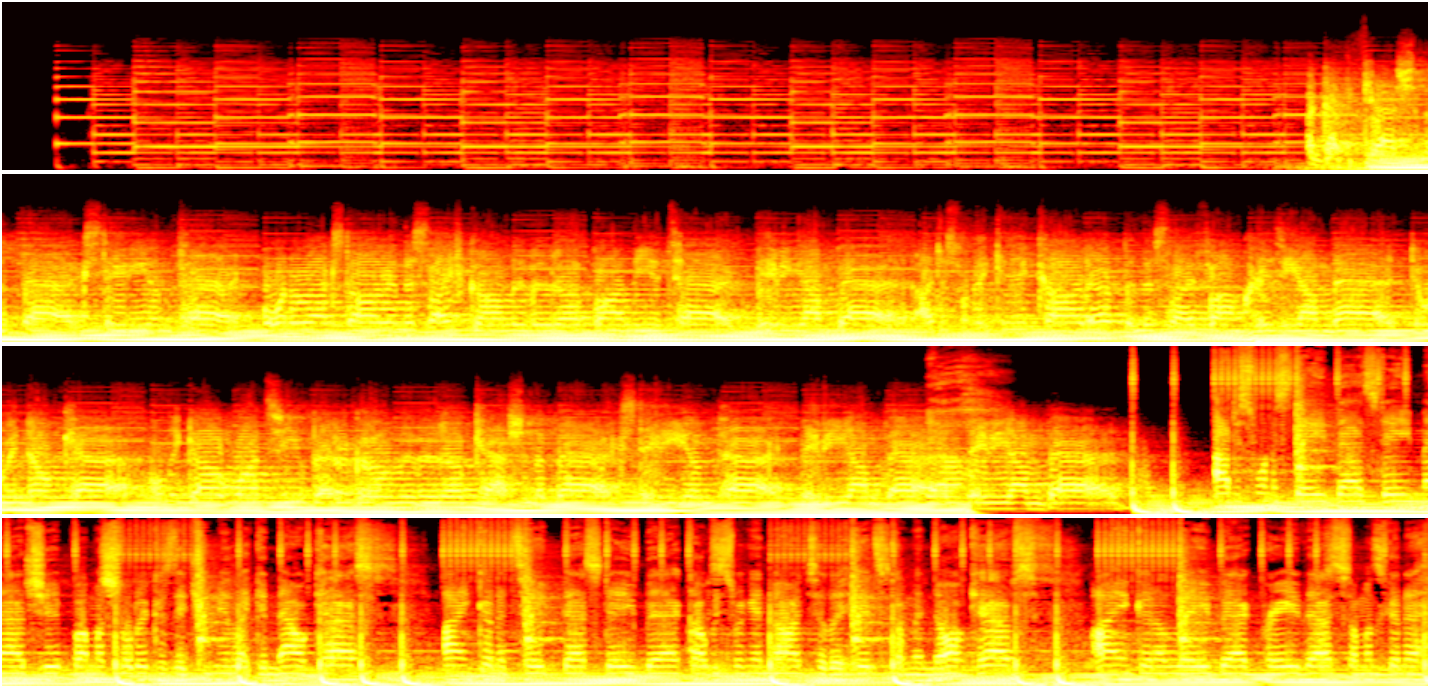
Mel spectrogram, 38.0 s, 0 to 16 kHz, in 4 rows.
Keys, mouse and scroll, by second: 0.4 alt+click, 0.9 scroll up 2, 1.2 alt+middle click, 1.7-2.5 scroll up 1, 3.0 scroll down 1, 4.2 alt+middle click, 4.7-5.9 scroll up 1, 9.5-10.5 scroll down 1, 10.5-11.4 scroll up 1, 11.4-12.7 scroll down 1, 13.0 ctrl+v, 16.1-16.7 scroll up 1, 16.7-17.4 scroll down 1, 17.4-17.8 scroll up 1, 17.9 alt+middle click, 18.1 alt+scroll up 1, 18.3 alt+middle click, 18.6 m, 22.2 shift+click, 22.9 shift+click, 23.3 shift+click, 24.1 shift+click, 24.9-25.3 scroll down 1, 25.3 alt+middle click, 25.6-26.9 scroll up 1, 27.1 scroll down 1, 27.6 shift+click, 28.2 shift+click, 28.6 shift+click, 29.2 shift+click, 29.5-29.8 scroll down 1, 30.7-31.1 scroll down 2, 30.8 alt+middle click, 32.1 shift+click, 32.2-32.7 scroll up 1, 32.7 right click, 34.2 alt+click, 35.4 scroll up 1, 35.9 alt+middle click, 36.0-36.7 scroll up 4.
